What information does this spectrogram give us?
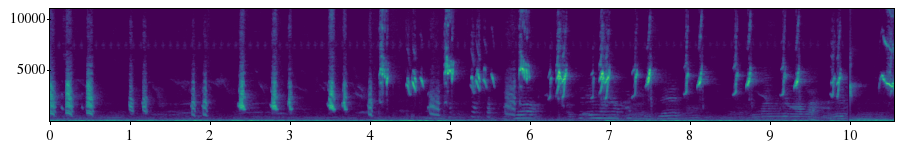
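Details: Trotol-style long-tailed shrike singing as a tutor for other birds to imitate: dry staccato chips give way to a rapid run of high, thin, upward-flicking notes, over a constant low background hum.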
